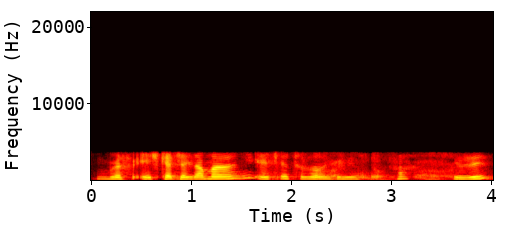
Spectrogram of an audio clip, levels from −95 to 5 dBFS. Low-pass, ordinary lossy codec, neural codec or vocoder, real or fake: 3.6 kHz; AAC, 24 kbps; codec, 16 kHz, 2 kbps, X-Codec, WavLM features, trained on Multilingual LibriSpeech; fake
